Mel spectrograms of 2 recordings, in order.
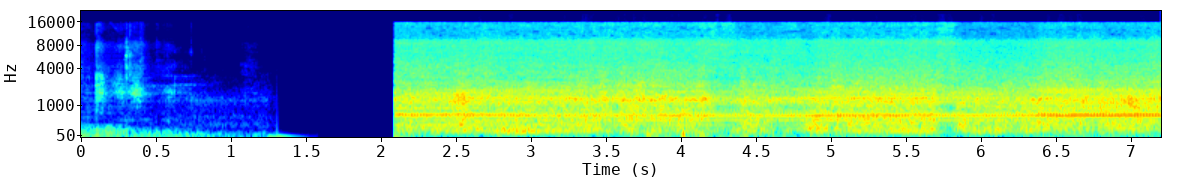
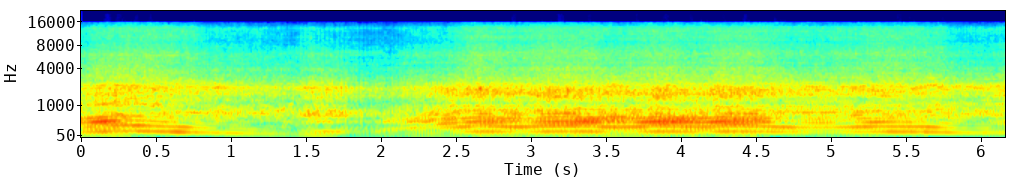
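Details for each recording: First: Royal Enfield Thunderbird 350X single after repair of its noise problem: fires up after a short pause and runs with a smooth, even beat, no knocking or rattle; normal running, problem solved. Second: Royal Enfield Thunderbird 350X single-cylinder: thump rising and falling with the revs, uneven clattery edge on top; abnormal engine noise, cause unclear.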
